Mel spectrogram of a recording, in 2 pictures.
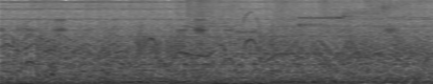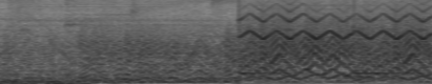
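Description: Experimental electronic synthesizer music: a dense, noisy wash of warbling, gliding synth tones. About five seconds in, a layer of high tones wavering evenly up and down comes in on top.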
